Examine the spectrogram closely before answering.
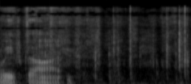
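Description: A sticker peels off a backing sheet.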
